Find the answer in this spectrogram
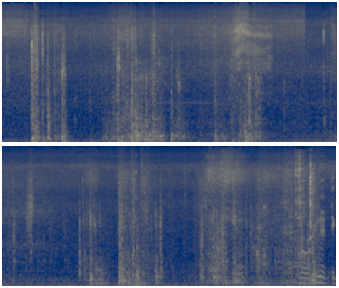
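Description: A mini fridge being picked up and carried to a pickup truck: several knocks and thumps from its casing and the handling, with scraping and shuffling in between.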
